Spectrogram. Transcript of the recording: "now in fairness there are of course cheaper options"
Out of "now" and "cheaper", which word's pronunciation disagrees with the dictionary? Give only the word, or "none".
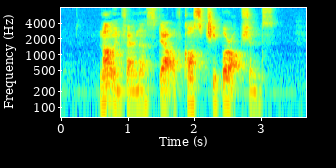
none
